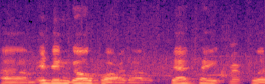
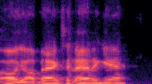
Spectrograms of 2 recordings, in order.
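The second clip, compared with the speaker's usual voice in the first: ordinary talk, nothing marked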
